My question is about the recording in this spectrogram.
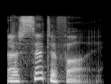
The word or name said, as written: acetify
